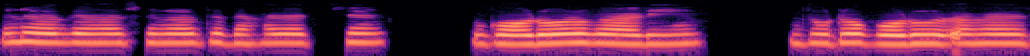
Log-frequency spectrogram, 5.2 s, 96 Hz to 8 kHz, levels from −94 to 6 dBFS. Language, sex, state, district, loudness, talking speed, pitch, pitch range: Bengali, female, West Bengal, Malda, -16 LUFS, 95 wpm, 275 Hz, 265-280 Hz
